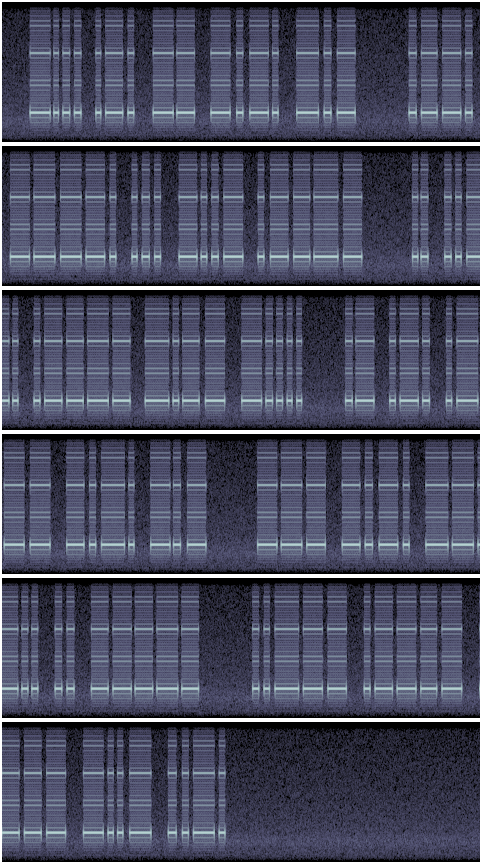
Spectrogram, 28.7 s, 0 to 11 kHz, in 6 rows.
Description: Morse code, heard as a high beeper, hand-sent with a straight key, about 22 wpm, 2350 Hz. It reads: BRMCK P9SX1 IF1Y6 ARJCK OC8I0 21OXF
